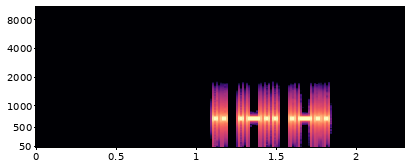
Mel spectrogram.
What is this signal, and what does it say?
Morse code, heard as a keyed tone, about 46 wpm, 700 Hz. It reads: ILL
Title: Top Three Letter Combinations in Words 45wpm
